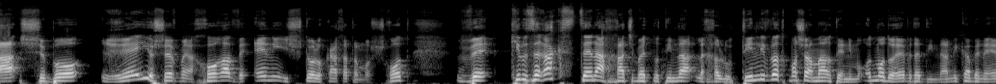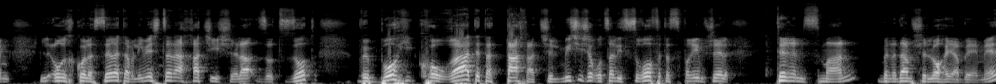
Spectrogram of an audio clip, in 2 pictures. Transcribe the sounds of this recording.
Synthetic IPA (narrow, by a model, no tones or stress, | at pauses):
aʃe̞bo̞ | ʁejjo̞ʃe̞vmeaχo̞ʁaveʔeniiʃto̞lakaχathamoʃχo̞t | ve̞ | kiːluzeʁakst͡senaːχatʃebemetnotnimlaleχalutinlivnotkmo̞ʃeamaʁtianimeʔo̞d̪meodo̞ɦevetadinamikabe̞nehe̞m | leʔo̞ʁeχko̞lase̞ʁetavalimjeʃst͡senaːχatʃeiʃeːlazo̞tzo̞t | vebo̞hikʰo̞ʁatetataχatʃelmiʃiʃeʁot͡salisʁo̞fe̞tasfaʁimʃel | teʁenzman | benadamʃe̞lo̞ɦajabe̞ːmet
